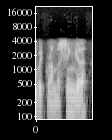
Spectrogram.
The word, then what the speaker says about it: Wickramasinghe: For you new listeners, and thank you to Clyde Lewis for an extraordinarily fun show last night on his show with Chandra Wickramasinghe. I discovered something interesting. You pronounce the G-H-E at the end. I never knew that.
